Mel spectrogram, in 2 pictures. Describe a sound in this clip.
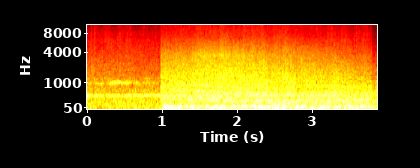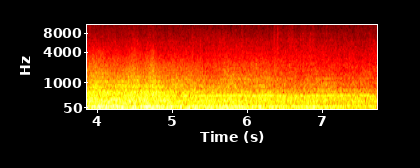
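A huge crash booms and rumbles, then slowly fades.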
